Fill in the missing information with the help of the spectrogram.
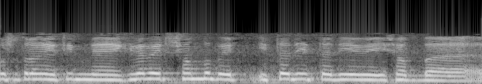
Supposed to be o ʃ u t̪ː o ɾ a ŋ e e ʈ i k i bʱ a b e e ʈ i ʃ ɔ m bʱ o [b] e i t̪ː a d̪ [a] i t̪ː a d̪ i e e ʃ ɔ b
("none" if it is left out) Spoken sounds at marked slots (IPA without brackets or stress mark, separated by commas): b, i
